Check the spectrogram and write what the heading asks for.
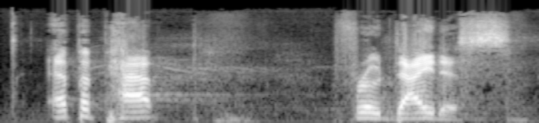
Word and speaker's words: Epaphroditus: His name is Epaphroditus.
